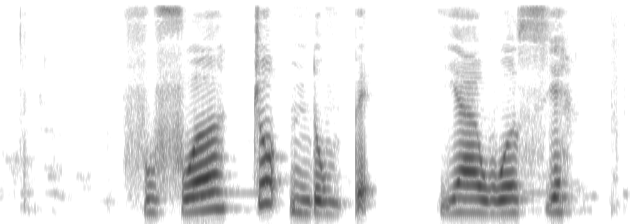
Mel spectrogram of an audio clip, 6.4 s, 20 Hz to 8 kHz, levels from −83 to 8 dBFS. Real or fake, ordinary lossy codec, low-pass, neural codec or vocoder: real; MP3, 64 kbps; 7.2 kHz; none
